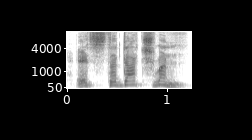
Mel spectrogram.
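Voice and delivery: high, loud alarmed shout from the mast; a lookout crying out in alarm. A narrator's reading. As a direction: yell the warning down to the deck. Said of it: "he shouted".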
